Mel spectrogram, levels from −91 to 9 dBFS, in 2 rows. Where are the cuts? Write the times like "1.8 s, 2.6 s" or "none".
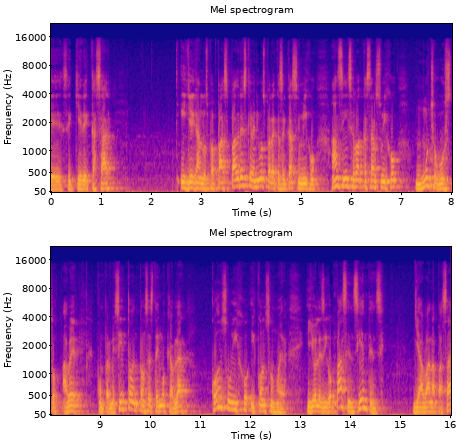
none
